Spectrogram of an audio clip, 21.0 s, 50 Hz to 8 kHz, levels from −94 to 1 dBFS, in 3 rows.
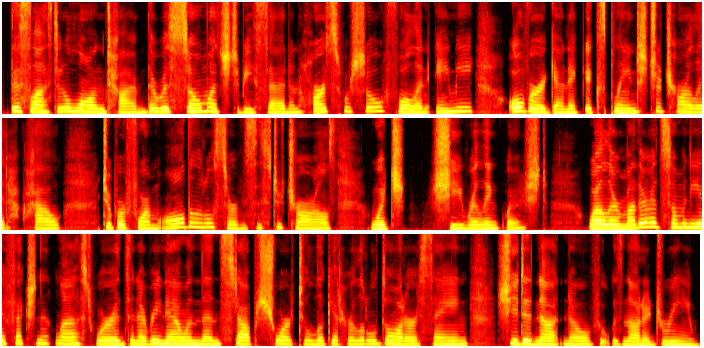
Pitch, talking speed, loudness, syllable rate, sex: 240 Hz, 195 wpm, -19 LUFS, 5.3 syllables/s, female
